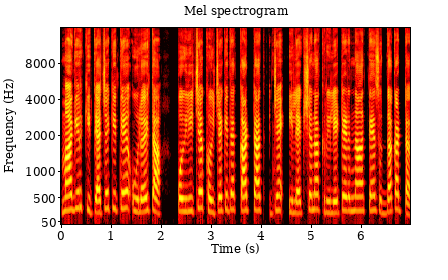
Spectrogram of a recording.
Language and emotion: Goan Konkani, neutral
